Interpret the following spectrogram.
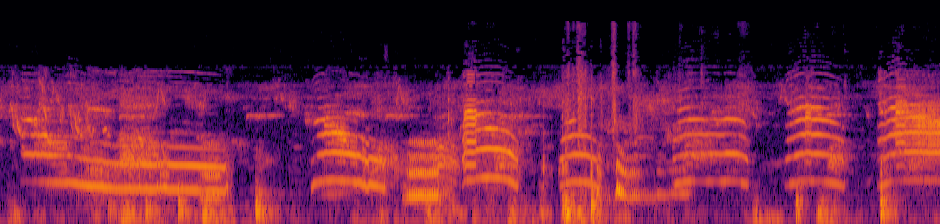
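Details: Kittens calling their mother in a dense run of overlapping meows, high harmonic-rich mews rising then falling, several voices at once, with a brief low purring rumble under the calls.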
